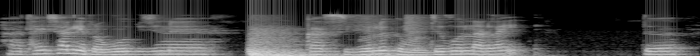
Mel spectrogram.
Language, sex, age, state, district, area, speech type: Bodo, female, 45-60, Assam, Kokrajhar, rural, spontaneous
